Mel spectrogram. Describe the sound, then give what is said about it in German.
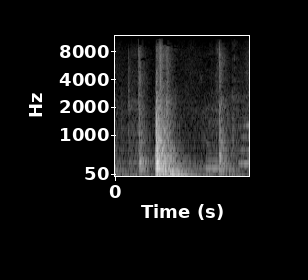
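A door is shut, landing as one dull, solid thud that stands out from quieter background sounds. “Tür zu.”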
